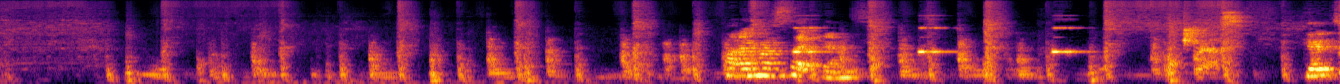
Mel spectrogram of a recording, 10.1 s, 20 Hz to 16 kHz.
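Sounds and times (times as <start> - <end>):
workout music: 0.0 - 10.0
short high beeps: 6.9 - 7.2, 7.9 - 8.2.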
